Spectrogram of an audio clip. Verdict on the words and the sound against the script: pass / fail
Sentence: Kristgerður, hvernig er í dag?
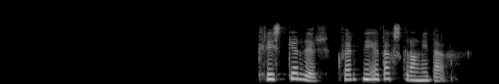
fail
